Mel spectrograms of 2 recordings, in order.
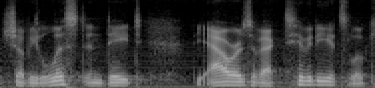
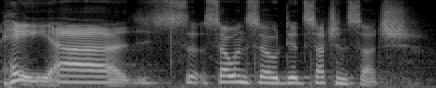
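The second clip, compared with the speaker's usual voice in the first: put-on little kid voice, much higher and slower; 11 semitones higher than usual. Speaker explains keeping attendance, quoting a child's claim in a little kid voice. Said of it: "that's my little Johnny voice".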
